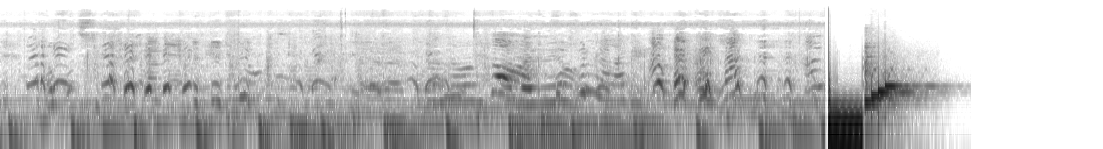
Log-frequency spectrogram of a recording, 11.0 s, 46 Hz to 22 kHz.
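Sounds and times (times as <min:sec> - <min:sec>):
background music with bass: 0:08.3 - 0:09.2.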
